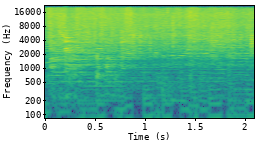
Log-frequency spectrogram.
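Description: Butter sizzling and crackling in a hot pot while making clam chowder, a dense, steady frying hiss with constant spitting pops, loud and close throughout.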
